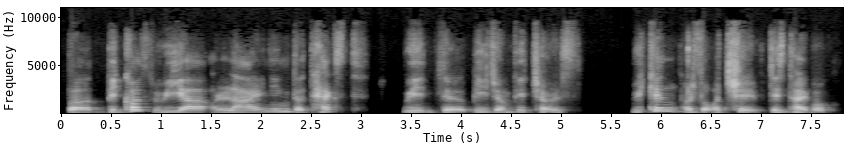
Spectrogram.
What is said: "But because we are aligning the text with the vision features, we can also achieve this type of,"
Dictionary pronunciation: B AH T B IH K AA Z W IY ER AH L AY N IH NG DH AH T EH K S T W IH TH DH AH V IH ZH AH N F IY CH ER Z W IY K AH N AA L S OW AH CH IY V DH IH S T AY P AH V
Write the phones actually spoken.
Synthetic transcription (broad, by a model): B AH T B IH K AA S W IY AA AH L AY N IH NG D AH T EH K S T W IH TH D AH B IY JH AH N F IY CH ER S W IY K AH N AA L S OW AH CH IY V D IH S T AY P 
